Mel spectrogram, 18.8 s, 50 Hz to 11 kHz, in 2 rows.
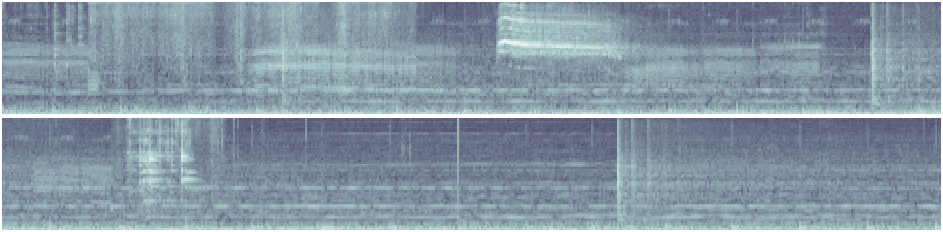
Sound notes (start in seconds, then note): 2.0 cannibal Growls; 10.6 metal sound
